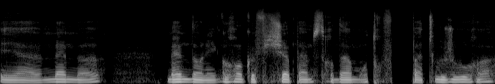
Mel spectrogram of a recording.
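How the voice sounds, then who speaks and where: Dry and close with no echo, a man's medium-pitched voice has a dark, mellow tone and monotone, flat intonation. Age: 20s. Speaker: student cannabis grower. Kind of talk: interview.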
